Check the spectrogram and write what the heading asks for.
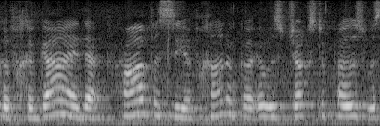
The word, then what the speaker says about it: Hanukkah: includes our return see kanuka and you don't have to pronounce it like that I think he'll do with Hanukkah just know it's a pronunciation test like cila if you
